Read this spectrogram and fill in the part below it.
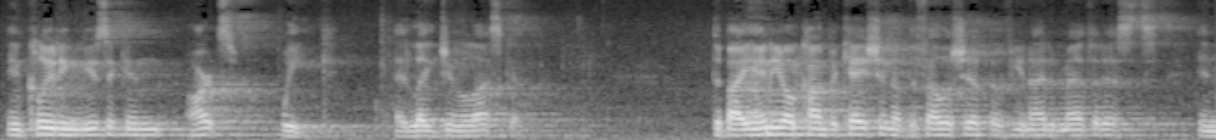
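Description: A man's voice: medium pitch, mellow. A man in his forties earnestly reading a prepared testimony from the pulpit of a large church. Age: 40s. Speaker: church music minister. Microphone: pulpit mic, far camera. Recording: echoey church from afar.

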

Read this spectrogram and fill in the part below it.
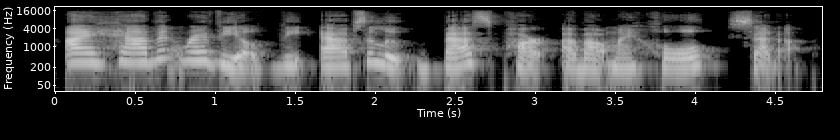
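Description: A woman reading a children's picture book aloud, with animated, dramatic emphasis on the exclamations. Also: a little high, normal speed, gravelly. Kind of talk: expressive read-aloud storytelling.

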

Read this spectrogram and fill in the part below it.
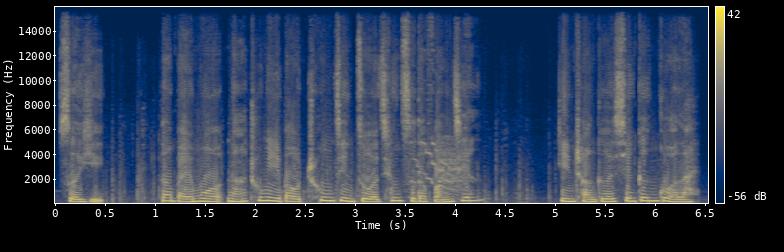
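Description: A woman's voice: on the high side, measured pace, mellow, a little hiss or hum, poor audio. A woman reading scripted audiobook narration as the storyteller. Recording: music under the voice.

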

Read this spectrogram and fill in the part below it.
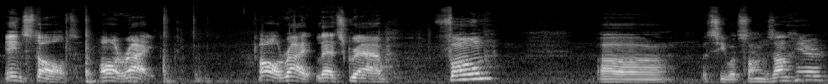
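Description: A man's voice: fairly high pitch, animated, extremely slow, pauses often, a bit bright. A man in his thirties hosting a casual product demo, talking to camera in short, punchy, enthusiastic phrases. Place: indoor car audio showroom. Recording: clear background noise.

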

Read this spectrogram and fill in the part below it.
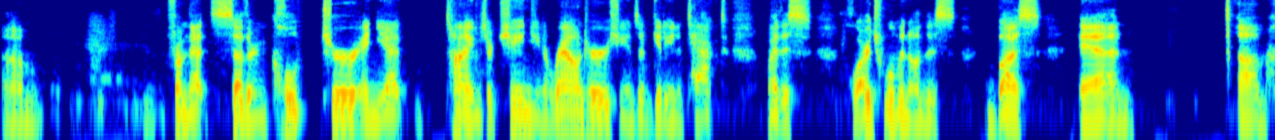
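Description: A man in his forties giving earnest, explanatory answers as an interview guest, stressing key words deliberately. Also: on the low side, fairly bright tone, dry recording. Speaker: writing teacher and novelist, interview guest. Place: small cluttered office, video call.

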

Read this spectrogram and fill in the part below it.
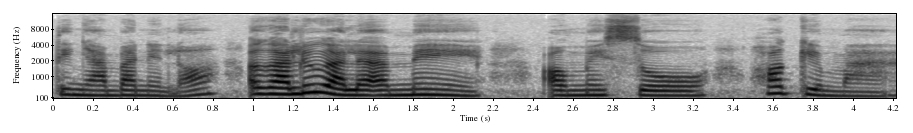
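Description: A woman's voice: mid-range voice, moderate pace, dry recording. A woman presenting the news, reading from a script as a radio newsreader.

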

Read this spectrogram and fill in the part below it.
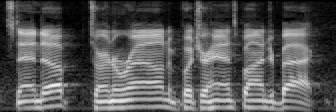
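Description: A man's voice: medium pitch, fairly even intonation, brisk, a bit bright, slight background noise, natural voice. A man playing a curt young jail deputy, clipped and official, in an audio drama. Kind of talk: full-cast audio drama acting.

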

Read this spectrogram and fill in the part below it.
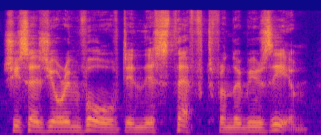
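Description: An actor playing an exasperated, bossy newspaper editor in an audio drama, blunt and scolding. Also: male voice, mid-range voice, unhurried, creaky. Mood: angry, exasperated.

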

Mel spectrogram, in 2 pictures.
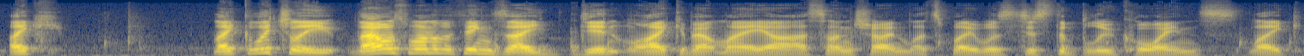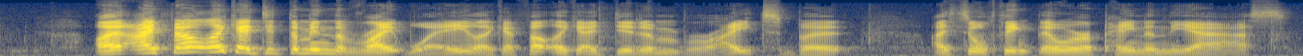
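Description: A man co-hosting a let's play with casual, animated, sweary gaming commentary. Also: medium pitch, moderate pace, clear, resonant tone.

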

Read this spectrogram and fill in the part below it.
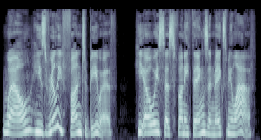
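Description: A woman's voice: medium pitch, unhurried, no echo, studio quality, lightly acted. A woman playing someone smitten with a new partner, in a scripted listening-exercise chat. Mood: fond. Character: smitten woman describing her boyfriend.

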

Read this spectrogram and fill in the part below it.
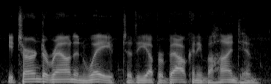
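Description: A man narrating a fiction audiobook with measured, scripted storytelling. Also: lowish voice, fairly bright tone, a little hiss or hum.

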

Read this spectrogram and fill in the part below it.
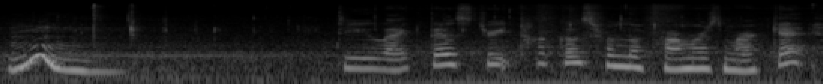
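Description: A woman's voice: fairly high pitch, lively intonation, moderate pace, vocal fry, a little mellow, a little hiss or hum. A woman around her thirties talking casually, as in a personal vlog. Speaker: vlogger, singer-songwriter.

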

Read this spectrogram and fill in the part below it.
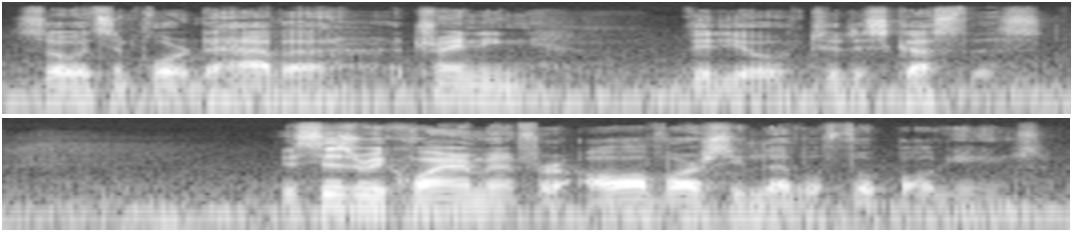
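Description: An American man giving scripted training narration as an instructor for sports officials, in a measured, instructional way. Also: a little mellow. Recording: clear rumbling background noise.

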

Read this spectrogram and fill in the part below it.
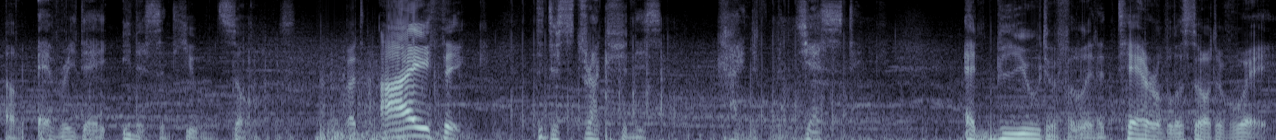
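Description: A man narrating as a weary, guilt-ridden driver father, in a slow, brooding storytelling manner. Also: sits low, big pitch swings, creaky, exaggerated voice. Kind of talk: narrated motion comic. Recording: over loud music score.

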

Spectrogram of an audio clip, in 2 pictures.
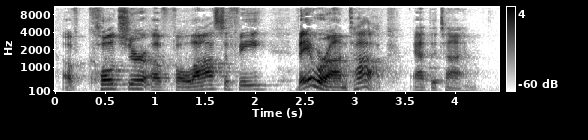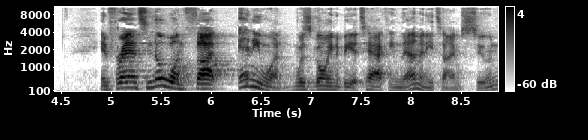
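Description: A young man with an American accent preaching a sermon in a small church, earnest and emphatic, gesturing as he speaks. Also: mid-range voice. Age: young adult. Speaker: pastor. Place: small church sanctuary, indoors. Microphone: fixed camera at the front of the church.

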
